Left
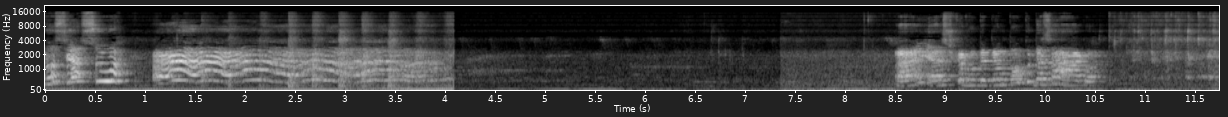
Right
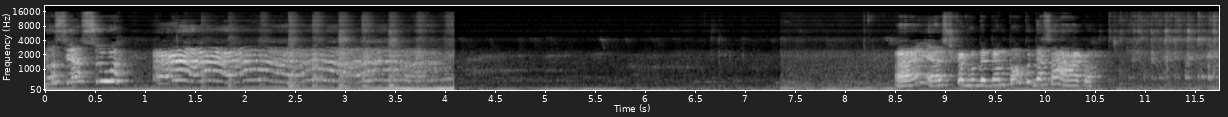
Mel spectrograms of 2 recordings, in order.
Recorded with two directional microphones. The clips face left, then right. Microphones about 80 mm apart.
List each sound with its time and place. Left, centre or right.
0.0 s a sound: left
0.5 s dog: left
3.1 s music: left
8.2 s speech: right
10.4 s bathtub: right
